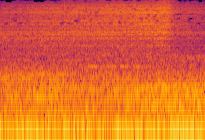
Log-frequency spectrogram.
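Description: A deep, loud rumble with a high hiss that swells and then cuts off just before the end: cinematic whoosh sound design of an animated logo intro, set within its soundtrack music.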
